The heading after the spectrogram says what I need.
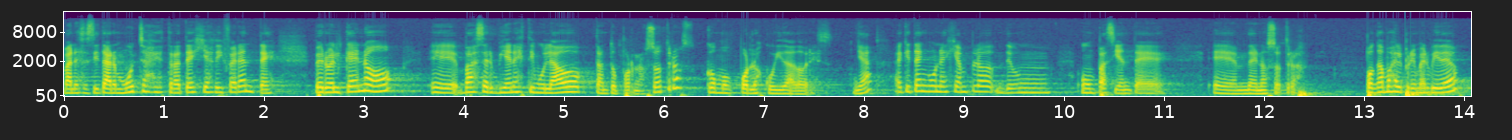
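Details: Adult woman; Typical speech.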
